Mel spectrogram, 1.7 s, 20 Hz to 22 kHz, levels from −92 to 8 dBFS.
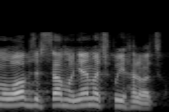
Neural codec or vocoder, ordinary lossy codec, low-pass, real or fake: codec, 16 kHz, 4 kbps, X-Codec, HuBERT features, trained on general audio; none; none; fake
